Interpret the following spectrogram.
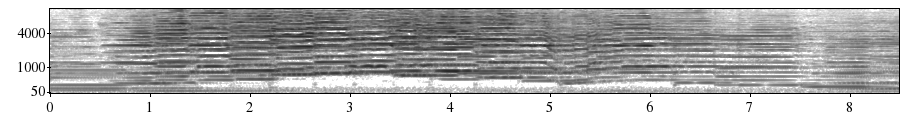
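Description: String quartet (two violins, viola and cello) playing jazz-influenced chamber music. A high violin line climbs over the first few seconds, and a quick downward glide comes about five seconds in.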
